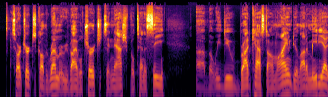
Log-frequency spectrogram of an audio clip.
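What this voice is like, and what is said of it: Hoarse voice from a cold. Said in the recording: “my voice is hoarse ... this cold that like never goes away”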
